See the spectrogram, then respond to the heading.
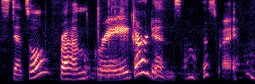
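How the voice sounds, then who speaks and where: A woman speaks quietly at a very slow pace. Noticeable background noise sits behind her. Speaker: craft painting video host. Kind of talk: live painting tutorial. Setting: art studio with gallery open. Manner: animated.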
